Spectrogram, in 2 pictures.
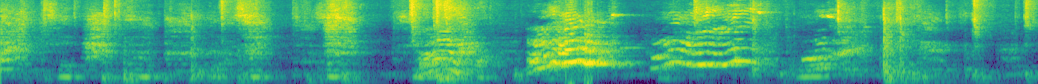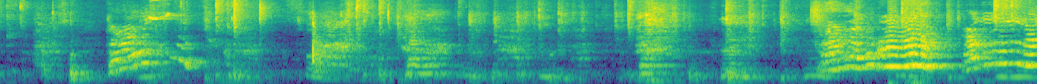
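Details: A dog named Hunter greets its owner with eager, squealing whimpers, rising and falling in wavering pitch, mixed with short yips and soft background movement.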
